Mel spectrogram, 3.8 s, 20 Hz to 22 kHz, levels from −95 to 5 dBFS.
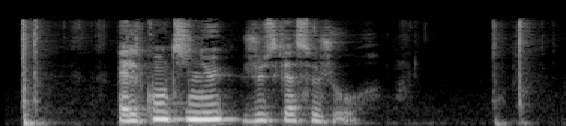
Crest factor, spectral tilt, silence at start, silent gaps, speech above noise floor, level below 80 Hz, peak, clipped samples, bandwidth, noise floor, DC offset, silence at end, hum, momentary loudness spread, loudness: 16 dB; -5 dB/octave; 0.15 s; none; 55 dB; -58 dBFS; -4 dBFS; under 0.1%; 12 kHz; -72 dBFS; under 0.1%; 0.3 s; none; 24 LU; -17 LUFS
